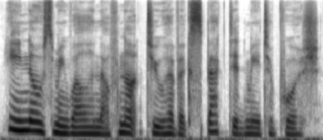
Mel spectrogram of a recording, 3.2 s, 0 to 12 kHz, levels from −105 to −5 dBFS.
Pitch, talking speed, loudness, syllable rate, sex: 175 Hz, 220 wpm, -17 LUFS, 4.8 syllables/s, female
